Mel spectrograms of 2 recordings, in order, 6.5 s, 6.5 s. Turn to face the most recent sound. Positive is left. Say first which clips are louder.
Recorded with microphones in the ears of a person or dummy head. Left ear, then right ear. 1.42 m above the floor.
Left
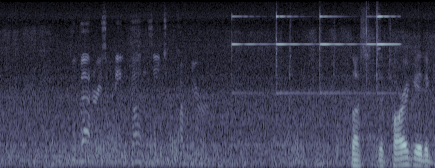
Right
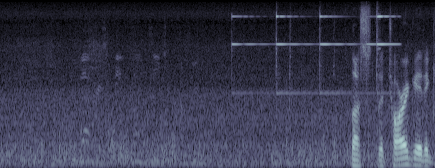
# right 4 dB
turn(degrees=-55)  # may be behind; listen again after turning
